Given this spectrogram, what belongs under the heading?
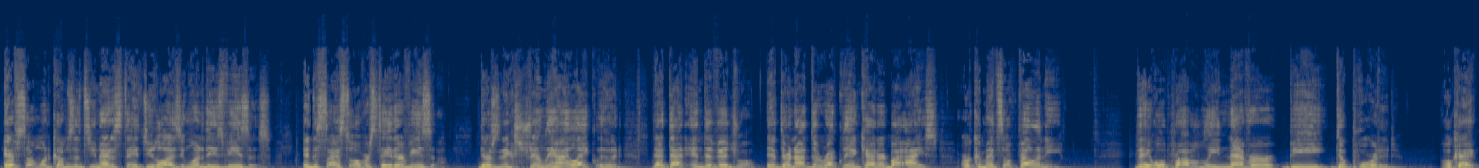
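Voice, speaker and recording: A man hosting a livestream explainer, talking emphatically with casual swearing, repeated points and frequent check-ins with his listeners. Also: high-pitched. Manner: checks in with listeners using "right?", "okay?". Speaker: livestream host, former federal agent.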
